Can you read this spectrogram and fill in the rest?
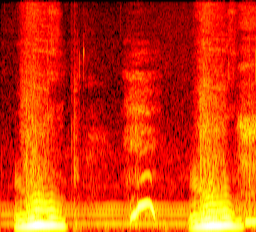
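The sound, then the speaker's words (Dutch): A person imitates a Eurasian bittern drawing in air before booming: two loud, low, gulping gasps, with a shorter, softer pitched gulp between them. “Als je heel dichtbij staat, hoor je hem ook inademen.”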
